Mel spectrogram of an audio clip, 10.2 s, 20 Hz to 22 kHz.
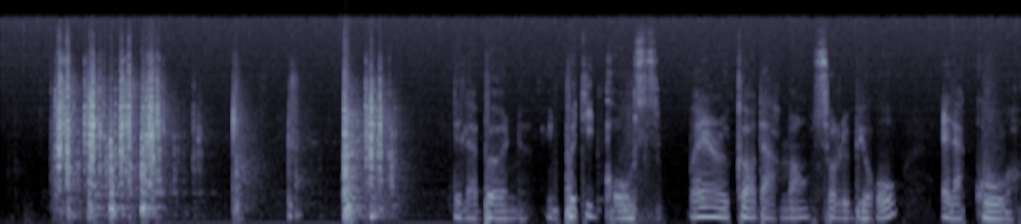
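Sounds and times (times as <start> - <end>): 
door opening with rattling knocks and clunks: 0.5 - 4.2
heavier thunks: 0.5 - 4.2
speech: 4.6 - 10.1.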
